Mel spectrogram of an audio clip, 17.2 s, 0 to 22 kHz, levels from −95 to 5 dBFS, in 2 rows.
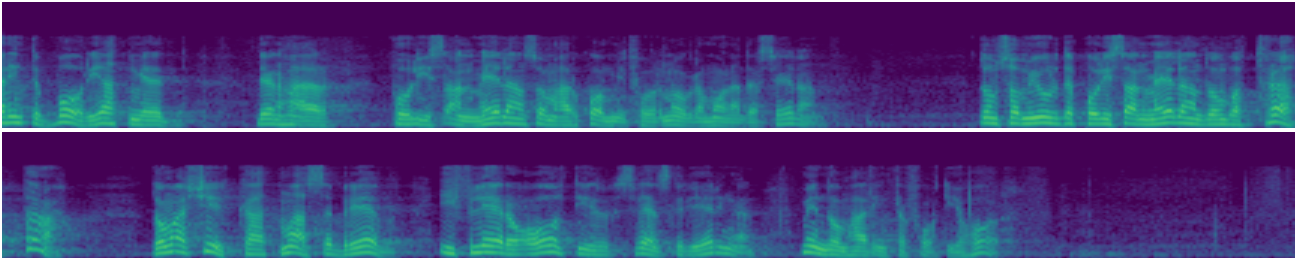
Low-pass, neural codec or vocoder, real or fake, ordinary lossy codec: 7.2 kHz; vocoder, 22.05 kHz, 80 mel bands, WaveNeXt; fake; MP3, 64 kbps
